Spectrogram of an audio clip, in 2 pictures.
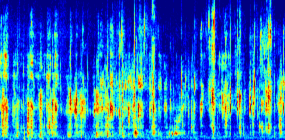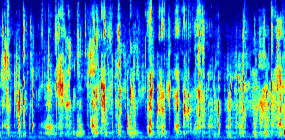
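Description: Close-miked ASMR eating sounds: rapid, crackly crunching and chewing of seafood, bite after bite with no pause.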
